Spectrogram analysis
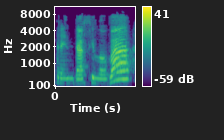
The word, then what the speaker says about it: Trendafilova: to meet you yes my name is trendafilova for your listeners i'm from bulgaria country in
